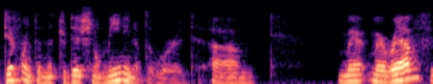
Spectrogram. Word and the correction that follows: Merav: is that how you say it? Merev Cooperberg? – Merav, yeah.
